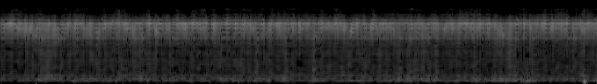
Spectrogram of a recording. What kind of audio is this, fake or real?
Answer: fake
